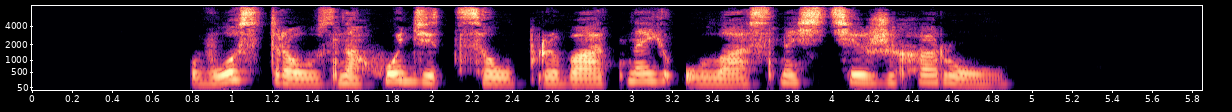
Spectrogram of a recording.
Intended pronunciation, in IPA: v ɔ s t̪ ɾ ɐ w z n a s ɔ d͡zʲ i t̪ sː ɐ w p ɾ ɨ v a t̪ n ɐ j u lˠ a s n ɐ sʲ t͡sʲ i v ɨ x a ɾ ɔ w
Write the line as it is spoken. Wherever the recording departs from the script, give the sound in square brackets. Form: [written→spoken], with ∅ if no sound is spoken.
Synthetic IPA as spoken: v ɔ s t̪ ɾ ɐ w z n a [s→x] ɔ d͡zʲ i t̪ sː ɐ w p ɾ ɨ v a t̪ n ɐ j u lˠ a s n ɐ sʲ t͡sʲ i [v→ʐ] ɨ x a ɾ ɔ w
